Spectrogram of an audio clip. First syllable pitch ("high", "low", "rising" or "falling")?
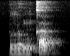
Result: rising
